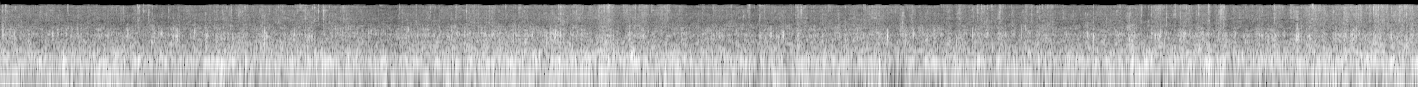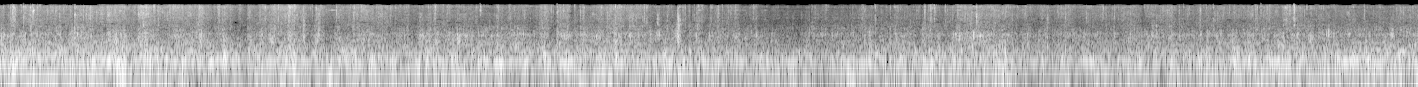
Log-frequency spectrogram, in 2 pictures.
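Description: E-bike tyres rolling over a loose gravel track with a steady rumble and many small crunches and pops of stones, mixed with wind buffeting the microphone.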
